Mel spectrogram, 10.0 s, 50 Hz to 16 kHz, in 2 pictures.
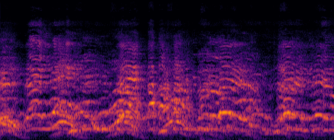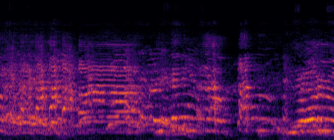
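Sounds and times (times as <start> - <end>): people talking excitedly: 0.0 - 10.0.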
